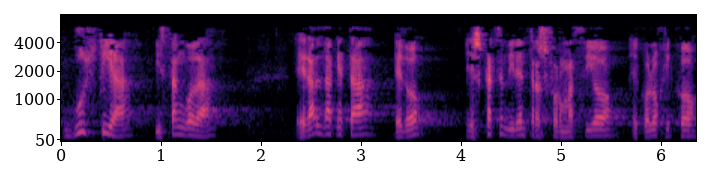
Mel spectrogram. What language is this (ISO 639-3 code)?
eus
